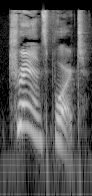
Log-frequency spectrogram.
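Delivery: ordinary delivery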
